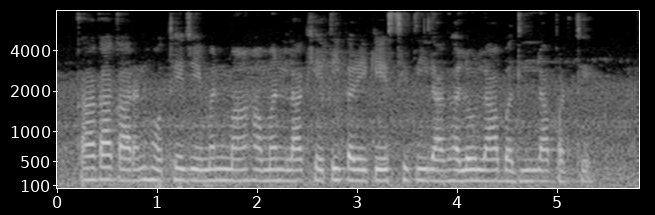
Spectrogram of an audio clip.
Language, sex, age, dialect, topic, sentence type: Chhattisgarhi, female, 18-24, Central, agriculture, question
